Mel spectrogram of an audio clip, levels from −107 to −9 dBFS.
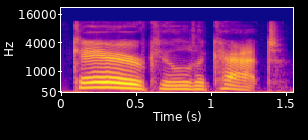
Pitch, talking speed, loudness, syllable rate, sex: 190 Hz, 155 wpm, -14 LUFS, 3.6 syllables/s, female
